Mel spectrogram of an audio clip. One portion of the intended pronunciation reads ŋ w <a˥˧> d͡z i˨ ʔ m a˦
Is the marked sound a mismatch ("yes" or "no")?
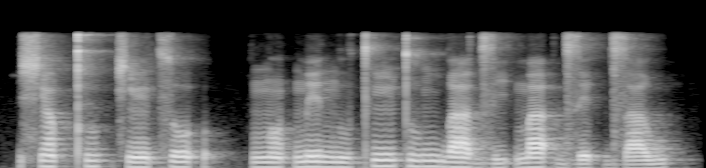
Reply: no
